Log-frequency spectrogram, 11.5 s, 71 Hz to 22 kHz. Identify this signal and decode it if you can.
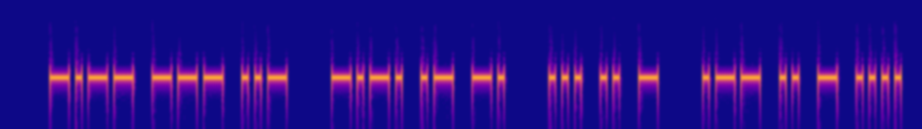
Morse code, heard as a keyed tone, about 15 wpm, 700 Hz. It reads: YOU CAN SIT WITH
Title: Sentences from Top 1000 Words - Review Part 5 - 15wpm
